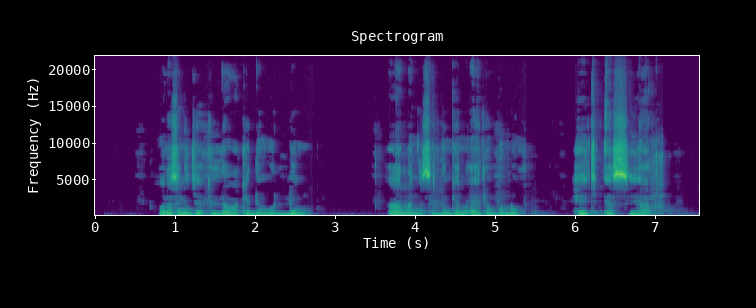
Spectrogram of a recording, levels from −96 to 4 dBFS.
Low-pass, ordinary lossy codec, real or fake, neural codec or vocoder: none; none; real; none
